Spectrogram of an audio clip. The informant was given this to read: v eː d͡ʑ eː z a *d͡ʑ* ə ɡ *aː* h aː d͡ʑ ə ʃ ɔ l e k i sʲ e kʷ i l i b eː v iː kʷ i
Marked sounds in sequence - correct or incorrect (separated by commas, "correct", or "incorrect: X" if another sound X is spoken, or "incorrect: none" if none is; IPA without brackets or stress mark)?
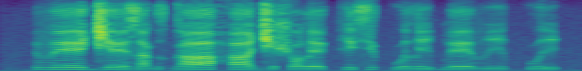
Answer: incorrect: ɡ, correct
